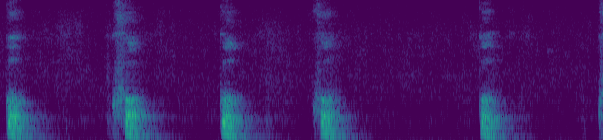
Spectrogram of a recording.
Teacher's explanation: The difference is ko, no aspiration.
